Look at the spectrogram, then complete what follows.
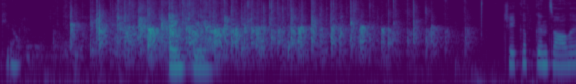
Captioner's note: audience applauds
